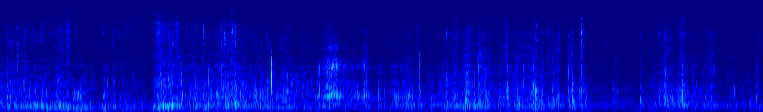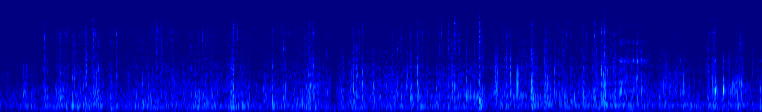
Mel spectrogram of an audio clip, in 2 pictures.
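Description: Fingertips stir a pile of thin cardboard jigsaw puzzle pieces in an open box, making a steady stream of soft, dry clicks and rustling taps. The many short, crisp contacts overlap into a continuous shuffling patter with quick decay.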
